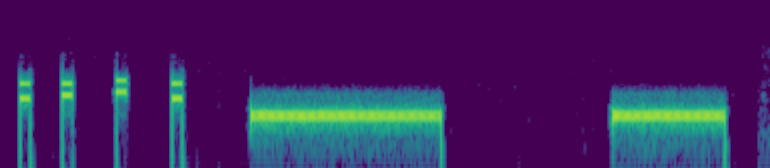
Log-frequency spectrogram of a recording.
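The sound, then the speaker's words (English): A telephone number is dialed with four short touch-tone beeps in quick succession, followed by two long, steady tones separated by a pause. “I'm dialing his number right now.”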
